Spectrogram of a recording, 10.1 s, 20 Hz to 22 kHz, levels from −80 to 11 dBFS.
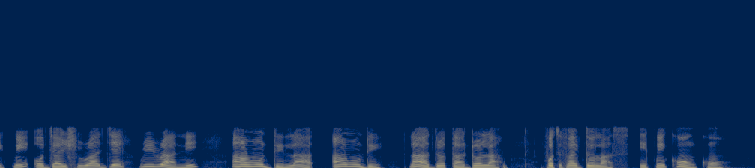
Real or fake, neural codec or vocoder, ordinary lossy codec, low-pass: real; none; Opus, 64 kbps; 5.4 kHz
